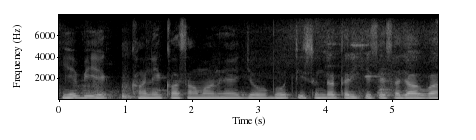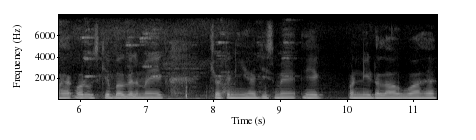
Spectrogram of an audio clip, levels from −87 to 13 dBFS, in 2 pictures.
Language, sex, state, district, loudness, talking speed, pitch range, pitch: Hindi, male, Bihar, Kishanganj, -31 LUFS, 155 wpm, 140-150 Hz, 145 Hz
